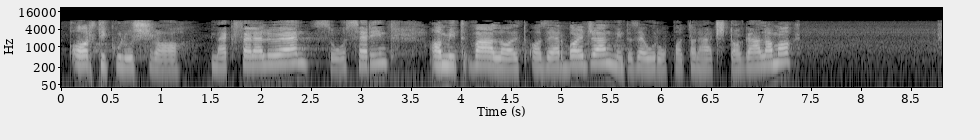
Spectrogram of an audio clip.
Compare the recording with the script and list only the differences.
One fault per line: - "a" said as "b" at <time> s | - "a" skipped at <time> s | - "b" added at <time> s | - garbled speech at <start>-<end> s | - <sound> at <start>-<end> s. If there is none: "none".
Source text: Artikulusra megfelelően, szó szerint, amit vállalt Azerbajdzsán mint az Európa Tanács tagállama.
none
